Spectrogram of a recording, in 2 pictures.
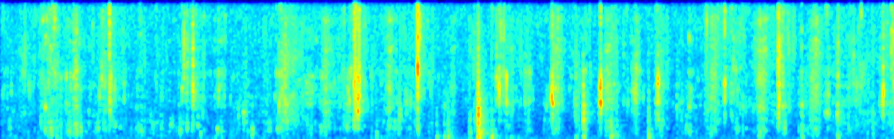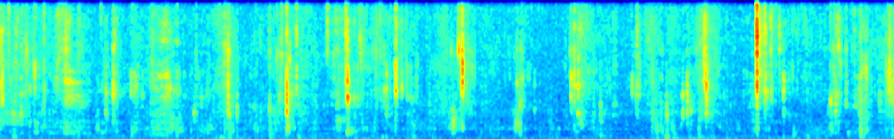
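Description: Close-miked eating sounds: chewing and wet mouth smacks of two people eating rice and curry by hand, with many scattered short, sharp clicks and a few louder ones.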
